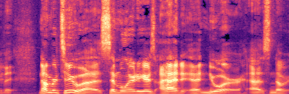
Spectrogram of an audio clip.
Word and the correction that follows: Nur: Is that how you say it? Nuur? Number two? – Just Nur, yeah.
